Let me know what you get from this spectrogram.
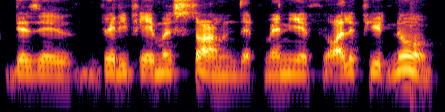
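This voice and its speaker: Man giving a measured spiritual discourse. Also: on the low side, flat delivery, a little mellow. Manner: didactic, repeats phrases for emphasis. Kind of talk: spiritual discourse, reading and explaining scripture.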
